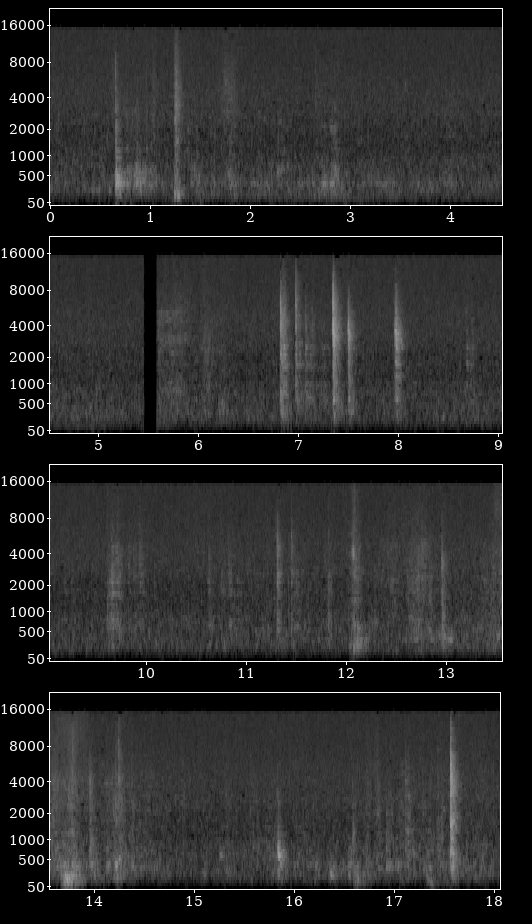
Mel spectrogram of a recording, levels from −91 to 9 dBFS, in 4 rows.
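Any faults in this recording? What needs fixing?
Repeated buffer at 1.42 s and again from 14.07 to 14.10 s. The playback device ran out of fresh audio and replayed its last block of about 5.8 ms, which fits a 256-sample buffer. At 1.42 s that block plays once more, heard as a single click. At 14.07 s it repeats four extra times, making a short buzz, and a couple of hundredths of a second of real audio are skipped. A larger output buffer or higher-priority audio thread would stop the device from starving.

Digital broadcast dropout from 5.45 to 5.59 s. The receiver lost valid frames and muted for about 128 ms, which fits roughly four frames going missing. The sound fades out over about 3 ms, leaves a clean hole, and resumes further along, so whatever was transmitted in that gap is gone rather than delayed. Better reception or stronger error protection on the broadcast link would keep frames from failing and triggering the mute.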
